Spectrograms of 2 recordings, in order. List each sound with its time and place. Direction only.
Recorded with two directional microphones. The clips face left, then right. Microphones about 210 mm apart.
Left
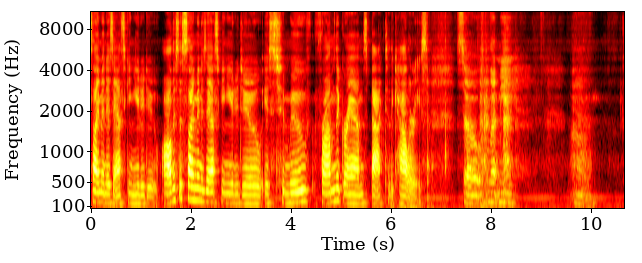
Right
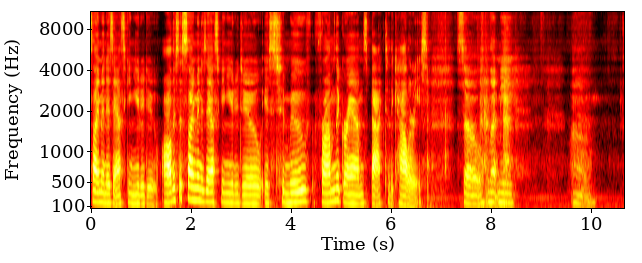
0.0 s speech: centre (ahead or behind)
6.2 s speech: 20° right (ahead or behind)
6.5 s speech: 40° right (ahead or behind)
7.4 s speech: 55° right (ahead or behind)
9.6 s throat clearing: 50° right (ahead or behind)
